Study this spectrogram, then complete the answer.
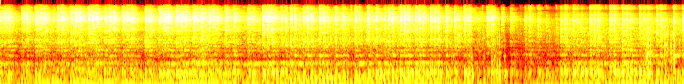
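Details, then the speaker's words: Rough, stumbling revving with clatter through the range from a melted piston/ring after a full-throttle drift. Spark plug wire first suspected; extreme blow-by at dipstick and oil cap points to one cylinder with low compression, likely misfiring. "I thought it might be a spark plug wire that came off or something but then I pulled the dipstick and there's an extreme amount of blow by coming out"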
